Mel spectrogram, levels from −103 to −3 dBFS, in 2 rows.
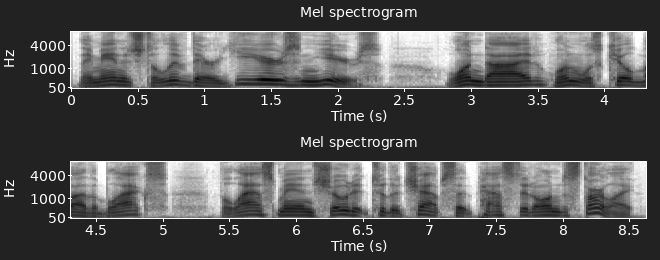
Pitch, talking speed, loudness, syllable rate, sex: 125 Hz, 210 wpm, -18 LUFS, 5.2 syllables/s, male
